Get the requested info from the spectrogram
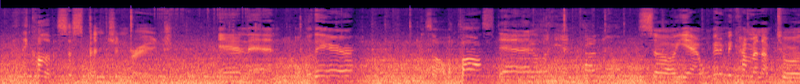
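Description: Steady road and engine noise inside a car cabin moving at highway speed. Voices come and go over it.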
